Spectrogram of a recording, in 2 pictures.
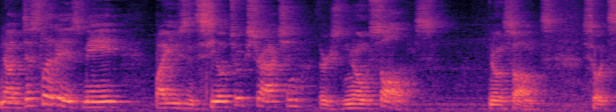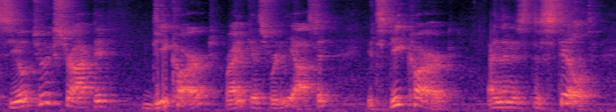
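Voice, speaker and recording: With audible room echo, a man talks at a moderate pace in an animated, enthusiastic tone. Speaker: dispensary educator. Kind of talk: pitchman-style product demo, upbeat sales pitch with repeated 'right?' tags. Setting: video recording showing products to camera. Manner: animated, enthusiastic, persuasive, repeatedly checking for agreement. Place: home room. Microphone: camera far.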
